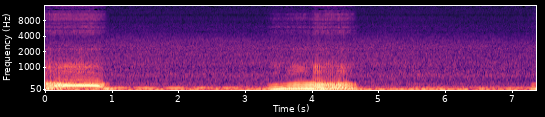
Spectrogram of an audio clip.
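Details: Snoring during sleep: deep, vibrating snores about 16 a minute with quiet gaps between breaths; ordinary snoring, snore ASMR audio.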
